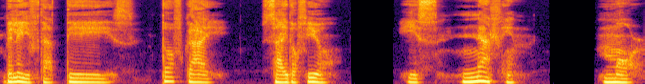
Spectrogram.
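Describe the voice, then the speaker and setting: A man playing a teasing, menacing Italian-American mafia boss in an intimate ASMR roleplay, speaking in a calm, controlling, halting way that often drops to a whisper. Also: mid-range voice.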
